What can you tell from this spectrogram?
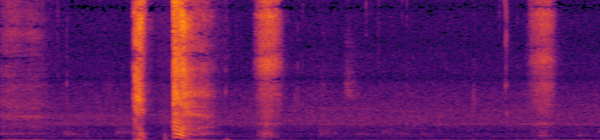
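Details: Rapid run of five explosive sneezes in close succession in the morning; the person suspects allergies but is unsure whether it is a cold. Sneezing fit.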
